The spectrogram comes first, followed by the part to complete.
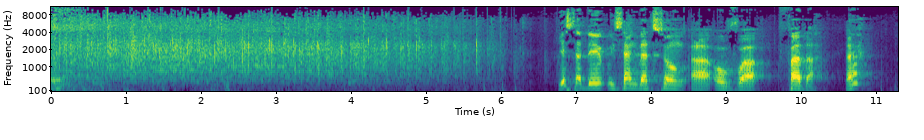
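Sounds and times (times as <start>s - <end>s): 
large audience applause: 0.0s - 6.3s
speech: 6.8s - 10.9s.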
